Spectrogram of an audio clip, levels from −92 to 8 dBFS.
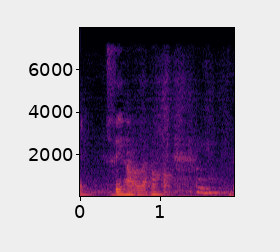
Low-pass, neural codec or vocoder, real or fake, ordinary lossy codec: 7.2 kHz; codec, 44.1 kHz, 7.8 kbps, Pupu-Codec; fake; MP3, 48 kbps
